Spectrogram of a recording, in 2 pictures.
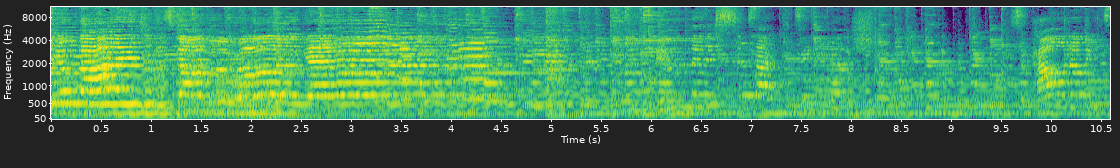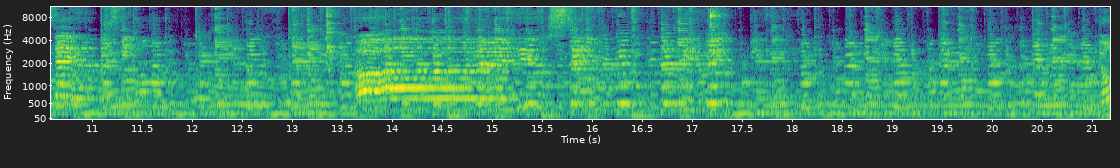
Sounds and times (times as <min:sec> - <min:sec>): Guitar: 0:00.0 - 0:21.1
Violin, fiddle: 0:00.0 - 0:21.1.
